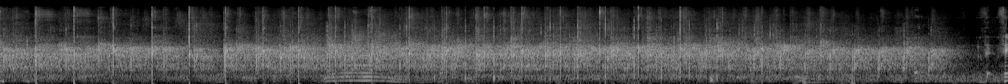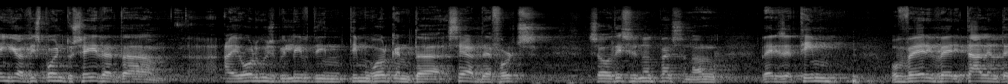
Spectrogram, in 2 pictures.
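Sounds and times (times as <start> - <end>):
audience applause: 0.0 - 9.7
speech: 10.0 - 20.1.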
